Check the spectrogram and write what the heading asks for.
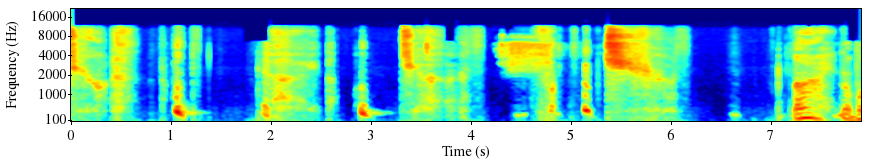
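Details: Rapid series of sharp sneezes from a female, separated by short silences, with voiced gasps and moans between them; sneezing compilation.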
